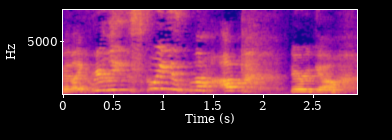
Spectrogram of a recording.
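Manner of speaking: out of breath. Squeezing into tight pants while trying on clothes, the speaker is out of breath. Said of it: "I'm out of breath".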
